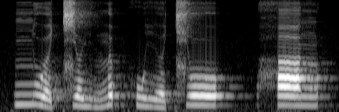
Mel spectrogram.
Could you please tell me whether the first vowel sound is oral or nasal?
oral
